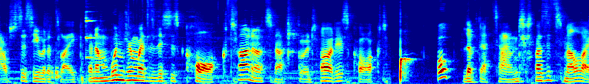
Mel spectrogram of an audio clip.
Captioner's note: pop!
